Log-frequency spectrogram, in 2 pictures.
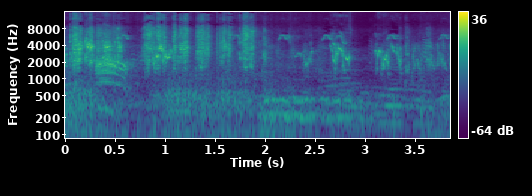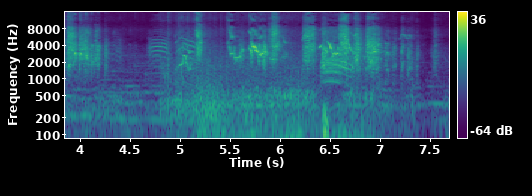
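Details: Budgerigars in a group chirping and playing, 24 July 2023: loud phrases of rapid warbling and chattering from several birds in two main bursts, with wing flutters and rustling between them.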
